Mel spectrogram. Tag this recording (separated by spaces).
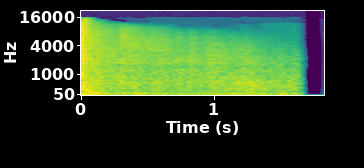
C4 shot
